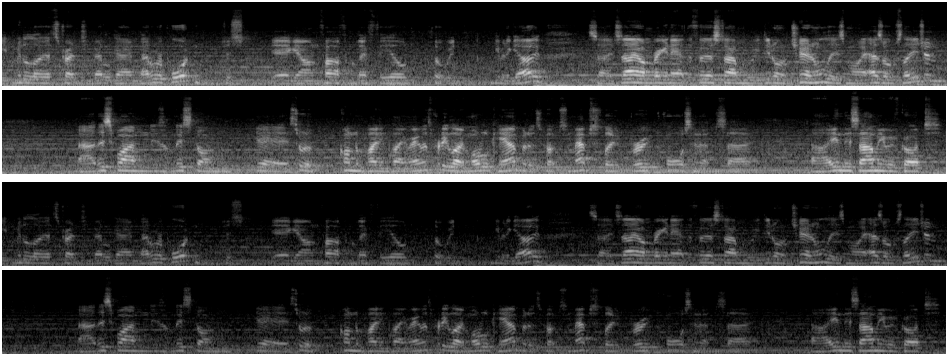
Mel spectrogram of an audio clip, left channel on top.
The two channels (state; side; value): quieter; right; 14.8 dB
